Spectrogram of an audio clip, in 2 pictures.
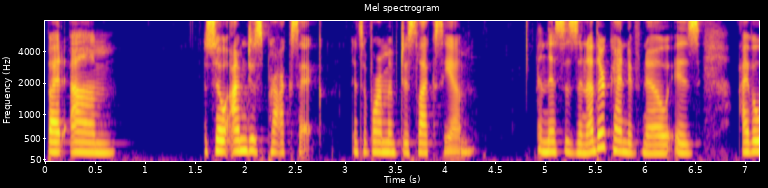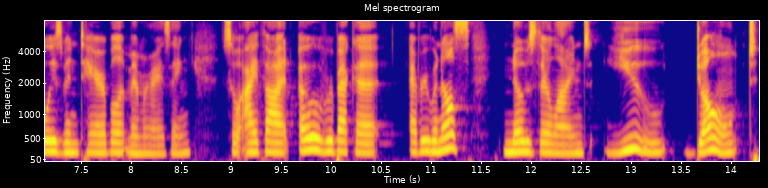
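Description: In a very clean recording with a silent background, a woman with an American accent speaks at a moderate pace and medium pitch, with fairly even intonation and long, frequent pauses. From US South. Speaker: actress. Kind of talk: casual chat.

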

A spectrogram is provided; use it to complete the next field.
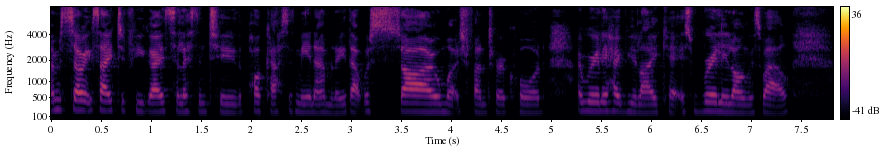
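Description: A woman speaks very fast in an English accent. The background is quiet. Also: medium pitch for a woman. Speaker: podcast host. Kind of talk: casual chat. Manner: animated.

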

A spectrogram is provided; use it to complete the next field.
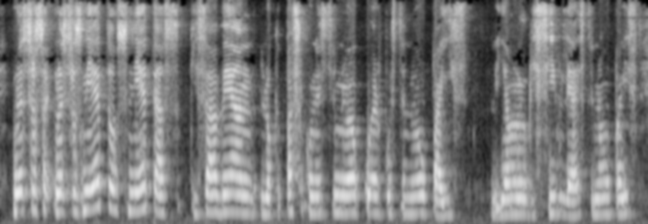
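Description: A woman with a plain, everyday voice and a fairly high pitch speaks at a fairly slow pace. Her intonation stays fairly even, and she hardly pauses. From US Midwest and South (Kansas City, Memphis). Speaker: poet. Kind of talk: interview; poetry reading.

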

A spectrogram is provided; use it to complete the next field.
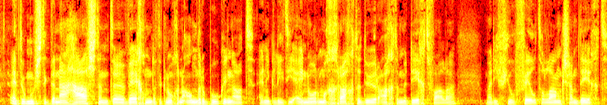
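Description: An unremarkable speaking voice from a man, fairly quick in pace, with fairly even intonation. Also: medium pitch for a man. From Netherlands, Almere. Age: 30s. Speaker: media personality. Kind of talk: casual chat. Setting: studio.

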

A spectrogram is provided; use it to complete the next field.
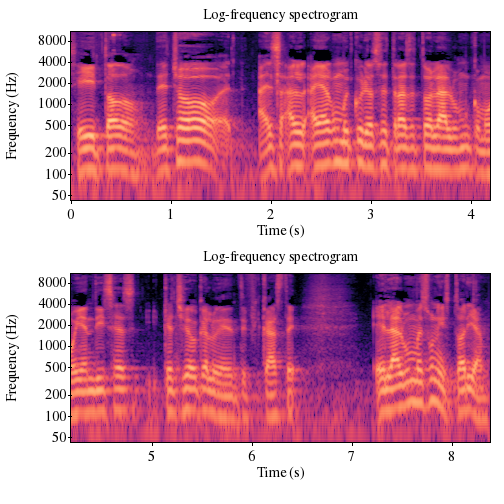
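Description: Fairly even intonation and a moderate pace from a man with an ordinary speaking voice at medium pitch. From Guadalajara, Mexico. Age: young. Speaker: singer-songwriter. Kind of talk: interview.

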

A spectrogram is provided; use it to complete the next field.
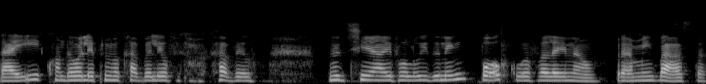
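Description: A woman with a plain, everyday voice, medium pitch, moderate pace, fairly even intonation and big swings in loudness. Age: 30s. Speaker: self-employed cake seller. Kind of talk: interview.

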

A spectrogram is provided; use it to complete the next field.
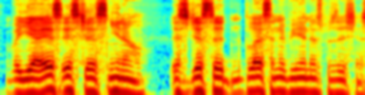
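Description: Speaking with an American accent, a man delivers his words at medium pitch in a monotone, flat intonation at a fairly quick pace. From Columbia, South Carolina. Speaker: college student musician. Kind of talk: casual interview. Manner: casual, filler-heavy.

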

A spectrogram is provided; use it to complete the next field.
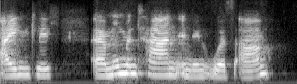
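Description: A woman's fairly high voice with lively intonation. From rural Germany. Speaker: travel podcast co-host. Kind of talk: casual chat.

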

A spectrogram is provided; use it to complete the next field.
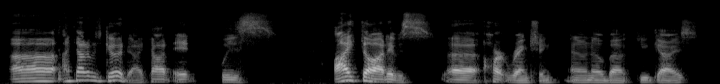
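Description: On a very clean recording with a silent background, a man speaks fairly slowly at a medium pitch with very wide pitch swings. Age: 20s. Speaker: podcast co-host. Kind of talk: casual chat.

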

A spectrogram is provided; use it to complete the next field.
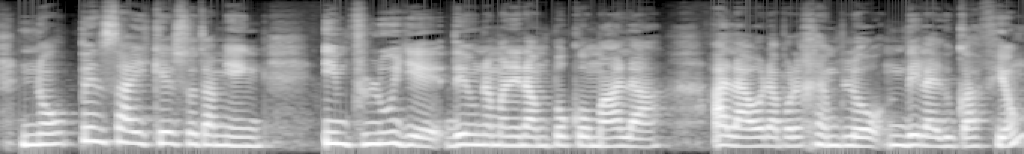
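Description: A woman with an unremarkable speaking voice talks at a fairly high pitch and a moderate pace, her intonation fairly even. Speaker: podcast host. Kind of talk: casual chat.

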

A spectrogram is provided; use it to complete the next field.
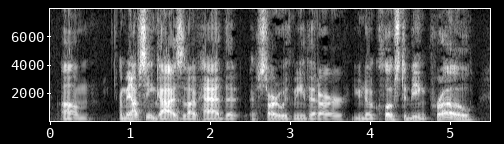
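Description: Over a silent background in a very clean recording, a man talks at a moderate pace in a normal speaking voice with ordinary pitch variation. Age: 30s. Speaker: bodybuilding coach and athlete. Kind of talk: casual chat.

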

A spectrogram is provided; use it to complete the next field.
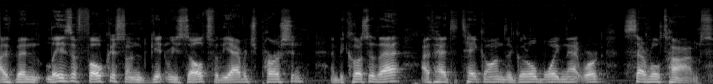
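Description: In a very clean recording with a silent background, a man with a New York accent speaks fairly quickly at a medium pitch, his tone dark and mellow and his loudness swinging widely. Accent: New York City. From the Bronx, New York City. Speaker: politician and businessman. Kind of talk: political debate.

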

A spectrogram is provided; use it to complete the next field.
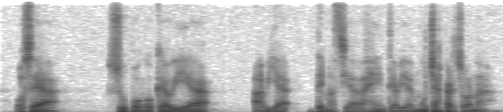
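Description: On a very clean recording with a silent background, a man speaks in a plain, everyday voice, fairly low-pitched, with ordinary pitch variation at a moderate pace. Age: 40s. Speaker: podcast co-host. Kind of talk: casual chat.

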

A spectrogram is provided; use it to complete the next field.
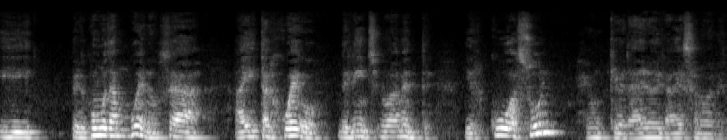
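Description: Moderate-paced speech with a Chilean accent. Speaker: film podcast co-host. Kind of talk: casual chat.

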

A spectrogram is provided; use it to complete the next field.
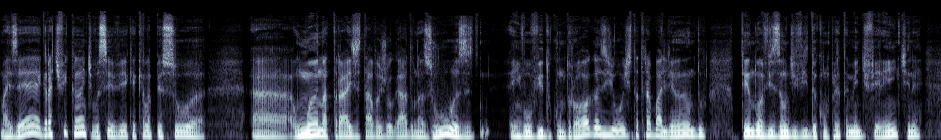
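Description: Dry and close with no echo, a man's dark, mellow voice moves at a moderate pace with medium pitch and ordinary pitch variation. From Brazil, Campo Grande (Mato Grosso do Sul). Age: 40s. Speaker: municipal human rights official. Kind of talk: interview.

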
